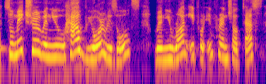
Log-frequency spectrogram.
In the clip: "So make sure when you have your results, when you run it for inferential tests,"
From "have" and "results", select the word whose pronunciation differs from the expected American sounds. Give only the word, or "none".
none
